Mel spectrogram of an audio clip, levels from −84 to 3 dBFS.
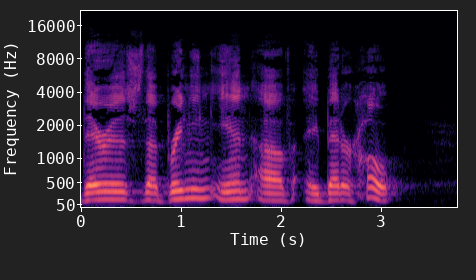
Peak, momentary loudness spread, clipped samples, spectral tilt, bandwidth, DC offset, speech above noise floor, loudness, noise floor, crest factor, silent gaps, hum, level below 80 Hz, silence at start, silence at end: -12 dBFS; 6 LU; under 0.1%; -5 dB/octave; 14 kHz; under 0.1%; 40 dB; -29 LUFS; -68 dBFS; 16 dB; none; none; -76 dBFS; 0 s; 0.65 s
